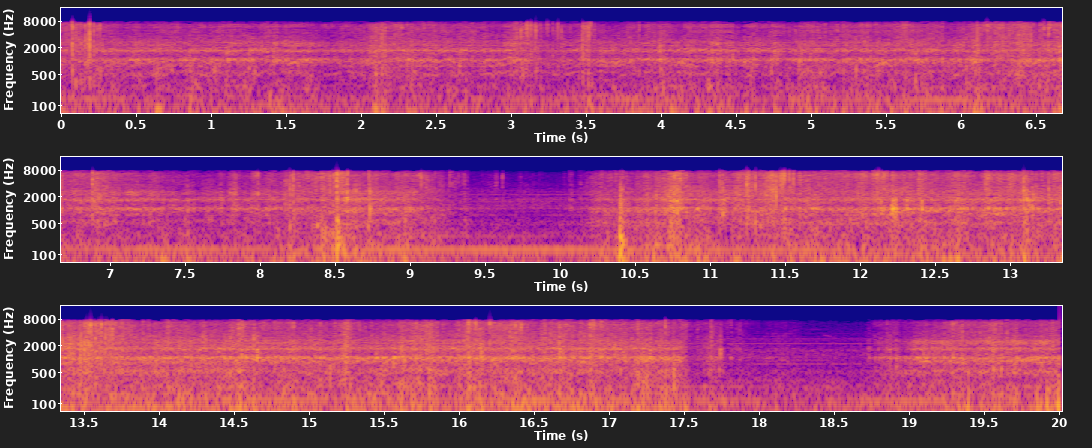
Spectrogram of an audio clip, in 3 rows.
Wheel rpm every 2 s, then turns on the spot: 60, 50, 70, 60, 40, 50, 70, 70, 50, 30.
none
